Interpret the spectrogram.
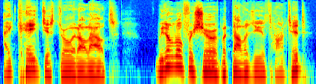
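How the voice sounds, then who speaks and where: A man's voice: lowish voice, lively intonation, normal speed, dry recording, studio quality, lightly acted. A man playing an earnest scientist who defends his invention in an audio drama. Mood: defensive.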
